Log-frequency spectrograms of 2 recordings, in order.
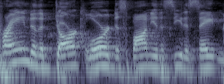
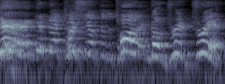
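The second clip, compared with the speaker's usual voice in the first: very high, excited, acted-out hype-man cheering. Retelling echoing his wife to his kids: imitating his own hype-man cheering. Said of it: "I'm a hype man".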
